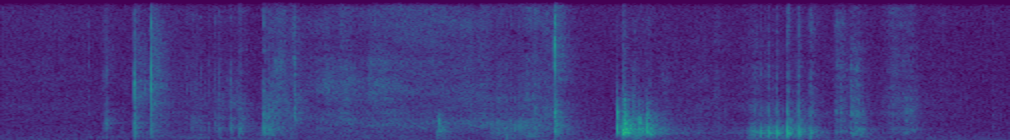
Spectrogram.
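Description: Fingertips and a palm rub across the glossy paper pages of a large open atlas showing maps of North America, and then a page is turned. The sound is a series of soft, dry swishes and crinkly rustles with brief sharp ticks and bright paper hiss. Two fuller crackling sweeps of the page stand out near the end before it settles quietly.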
